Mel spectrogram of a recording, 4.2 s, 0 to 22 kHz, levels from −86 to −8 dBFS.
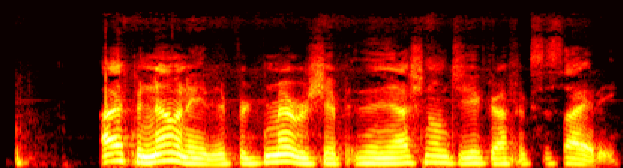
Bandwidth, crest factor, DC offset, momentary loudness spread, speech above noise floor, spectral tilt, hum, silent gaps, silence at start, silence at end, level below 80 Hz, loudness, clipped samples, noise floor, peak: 13 kHz; 16 dB; under 0.1%; 10 LU; 38 dB; -8.5 dB/octave; none; none; 0.1 s; 0.05 s; -56 dBFS; -16 LUFS; under 0.1%; -54 dBFS; -2 dBFS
